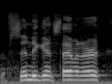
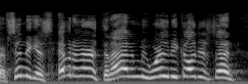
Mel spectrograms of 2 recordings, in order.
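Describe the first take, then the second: First: Rehearsing under his breath. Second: "I've sinned against heaven and earth" blurted high and loud, fast; launched plea. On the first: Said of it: "practicing your line". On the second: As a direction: rush the rehearsed confession out at full volume. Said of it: "he launches into a speech right away". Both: Retold or imitated.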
